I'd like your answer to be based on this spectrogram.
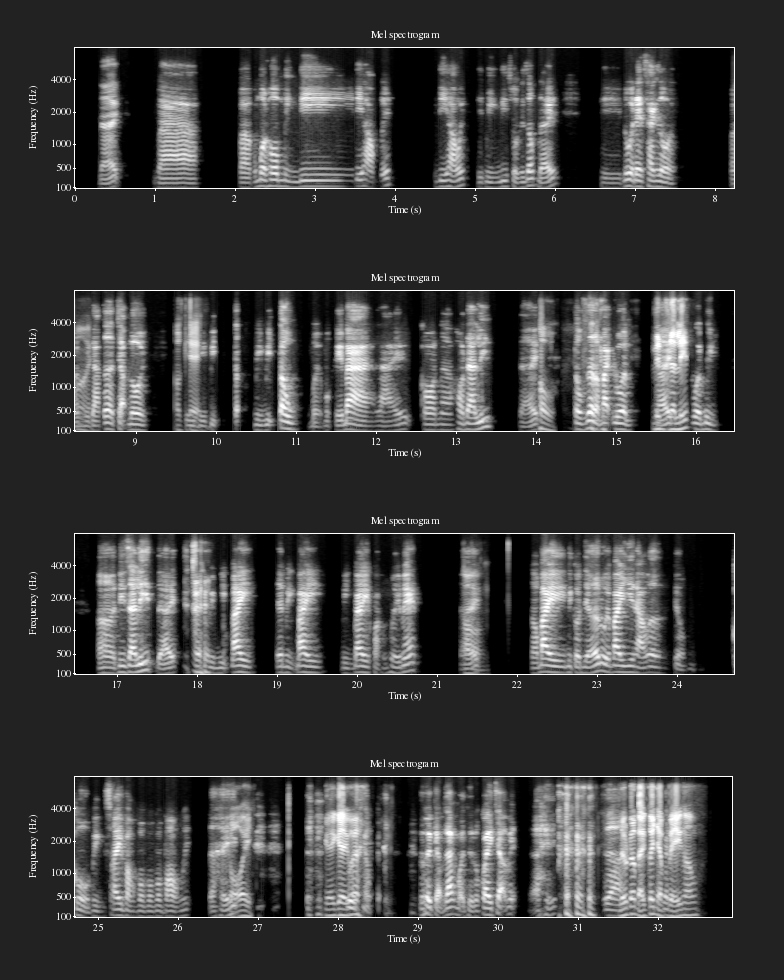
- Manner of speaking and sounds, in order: scoff; other background noise; laugh; tapping; laughing while speaking: "đấy"; laugh; scoff; laughing while speaking: "đấy"; laugh
- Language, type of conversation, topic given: Vietnamese, unstructured, Bạn cảm thấy thế nào khi người khác không tuân thủ luật giao thông?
